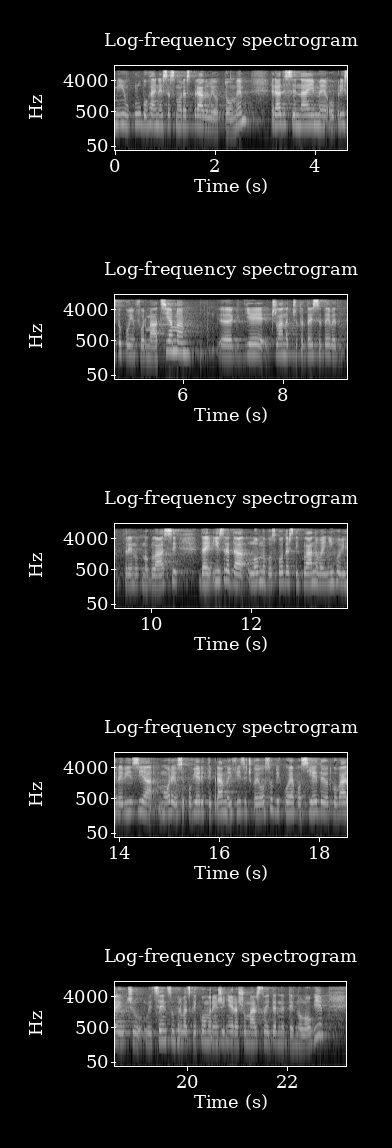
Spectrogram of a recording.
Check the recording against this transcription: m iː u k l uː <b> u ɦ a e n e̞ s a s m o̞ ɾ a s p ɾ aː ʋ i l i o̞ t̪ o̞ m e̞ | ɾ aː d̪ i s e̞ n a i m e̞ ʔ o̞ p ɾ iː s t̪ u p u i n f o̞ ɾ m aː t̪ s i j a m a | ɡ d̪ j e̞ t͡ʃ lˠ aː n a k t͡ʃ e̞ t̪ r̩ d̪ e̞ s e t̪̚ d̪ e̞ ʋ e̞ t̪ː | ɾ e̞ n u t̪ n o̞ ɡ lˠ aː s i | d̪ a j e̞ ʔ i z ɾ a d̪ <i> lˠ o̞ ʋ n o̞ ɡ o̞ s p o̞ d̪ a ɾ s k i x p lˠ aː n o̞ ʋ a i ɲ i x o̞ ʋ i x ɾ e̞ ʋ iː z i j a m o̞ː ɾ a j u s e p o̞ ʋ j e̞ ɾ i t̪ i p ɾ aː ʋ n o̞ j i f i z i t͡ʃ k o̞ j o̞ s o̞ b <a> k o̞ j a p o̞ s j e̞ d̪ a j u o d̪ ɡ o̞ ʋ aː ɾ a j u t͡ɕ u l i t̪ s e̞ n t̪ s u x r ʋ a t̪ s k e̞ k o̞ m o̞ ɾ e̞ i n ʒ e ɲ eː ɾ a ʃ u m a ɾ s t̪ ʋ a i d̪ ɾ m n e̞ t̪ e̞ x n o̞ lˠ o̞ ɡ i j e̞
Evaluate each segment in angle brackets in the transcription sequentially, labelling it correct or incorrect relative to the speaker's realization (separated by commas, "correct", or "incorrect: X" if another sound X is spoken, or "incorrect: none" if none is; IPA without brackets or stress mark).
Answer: correct, incorrect: a, incorrect: i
